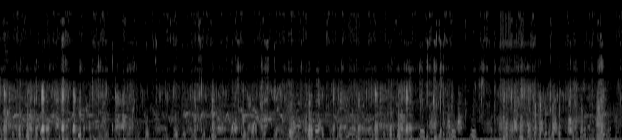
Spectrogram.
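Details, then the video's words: A continuous din of duck quacks, harsh and clipped, overlapping without pause, with faint birdsong and chirps layered over a low background rumble. "Duck Quack Sound Effect with Birds Chirping for Relaxation"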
